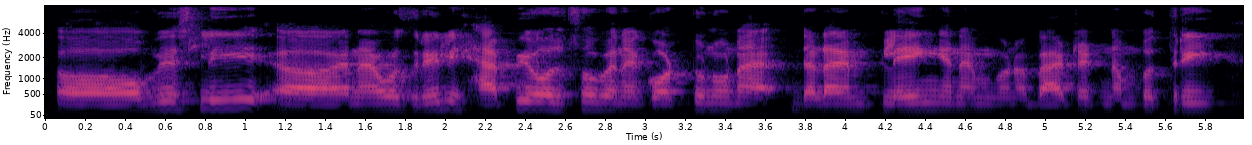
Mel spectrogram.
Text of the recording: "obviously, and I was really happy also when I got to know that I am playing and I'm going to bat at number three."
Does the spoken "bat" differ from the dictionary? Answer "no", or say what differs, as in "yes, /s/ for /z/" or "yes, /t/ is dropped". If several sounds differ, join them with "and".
no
